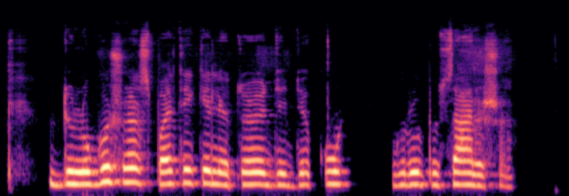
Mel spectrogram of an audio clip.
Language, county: Lithuanian, Vilnius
